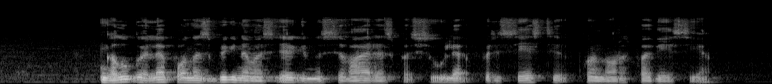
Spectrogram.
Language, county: Lithuanian, Panevėžys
